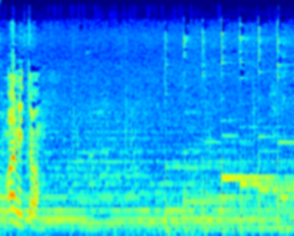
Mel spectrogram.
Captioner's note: speaking foreign language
